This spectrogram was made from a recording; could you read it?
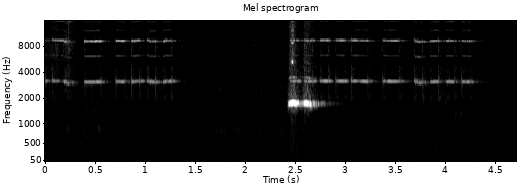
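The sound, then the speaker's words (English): Rapid high-pitched electronic beeping plays in bursts, pauses, then a person gives a short, loud whistle, and the key finder, a device called Key Finder bought at the dollar store, answers with another run of chirping beeps. “So it responds to whistle.”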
